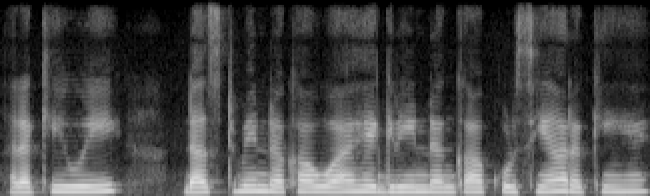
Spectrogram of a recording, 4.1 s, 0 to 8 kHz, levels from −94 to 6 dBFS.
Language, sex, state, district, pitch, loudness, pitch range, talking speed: Hindi, female, Madhya Pradesh, Bhopal, 220 Hz, -14 LUFS, 215-225 Hz, 175 wpm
